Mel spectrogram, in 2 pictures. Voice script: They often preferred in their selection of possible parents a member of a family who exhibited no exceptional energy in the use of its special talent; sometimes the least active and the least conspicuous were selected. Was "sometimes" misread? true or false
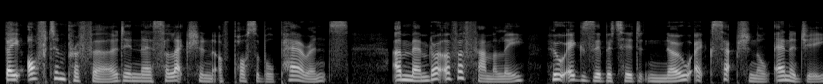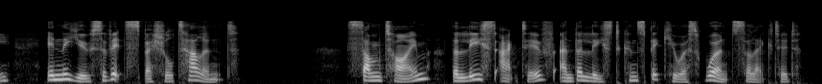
true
